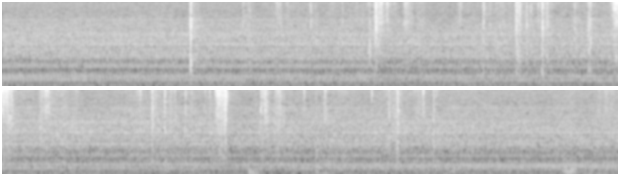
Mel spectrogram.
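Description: Small scissors snipping through several layers of accordion-folded paper in short, irregular clips, over a faint steady hum.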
